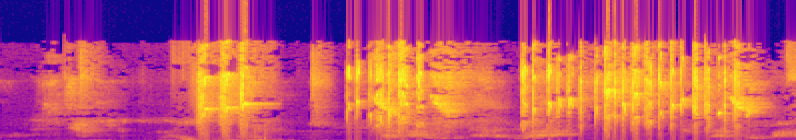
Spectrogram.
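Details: Olive-backed sunbird song used as a lure to get captive birds singing: bursts of very high, sharp, rapid chirps and twittering, broken by short pauses, with a few thin whistled notes.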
